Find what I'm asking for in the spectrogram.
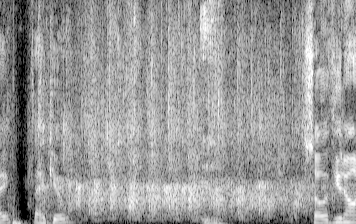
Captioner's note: audience applauds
